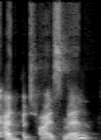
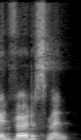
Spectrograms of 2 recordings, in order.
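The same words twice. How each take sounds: First: Advertisement with stress on "ver" and a long "tize" ending; Australian teacher demonstrates her own way, plain; her own pronunciation. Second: Advertisement with "tis" short, ad-VER-tis-ment; teacher shows the other variant, careful demo; alternative pronunciation. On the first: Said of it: "I say advertisement". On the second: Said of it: "some people in Australia do say". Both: Shown as a demonstration.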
